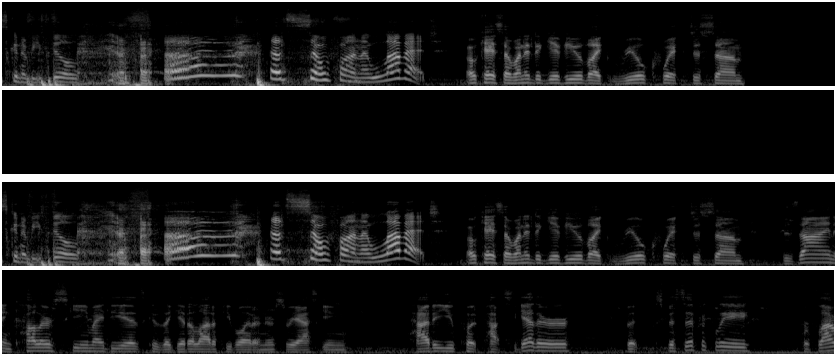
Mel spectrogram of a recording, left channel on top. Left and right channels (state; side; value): drops out; left; at 7.5 s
